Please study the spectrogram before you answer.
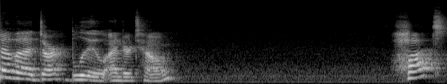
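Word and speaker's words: haute: a dark blue undertone hot chocolate but it's spelled ha u t e and midnight kiss which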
